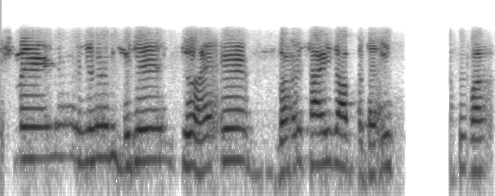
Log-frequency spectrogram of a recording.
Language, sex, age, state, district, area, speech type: Urdu, male, 45-60, Uttar Pradesh, Rampur, urban, conversation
